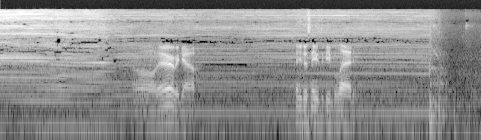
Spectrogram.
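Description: An electric motor hums steadily, then stops abruptly.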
